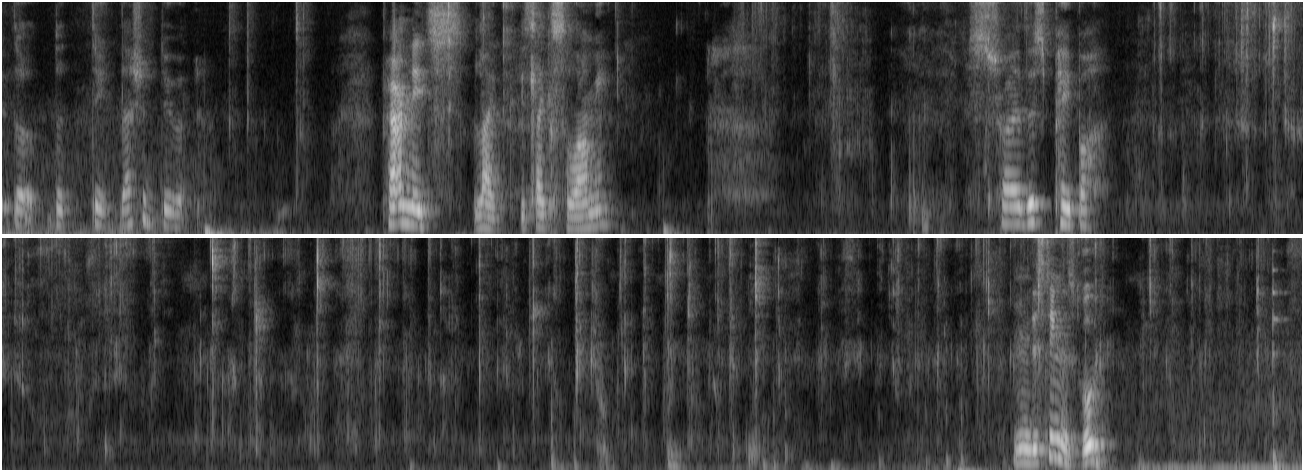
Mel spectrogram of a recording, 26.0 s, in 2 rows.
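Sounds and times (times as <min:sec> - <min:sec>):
chewing crisp seaweed: 0:06.0 - 0:09.6, 0:11.2 - 0:26.0.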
